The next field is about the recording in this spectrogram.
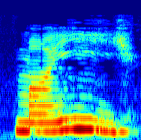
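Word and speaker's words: maïs: me means but and when there is the accent tilma on the letter i it is pronounced my my and brings the meaning corn repeat after me me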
